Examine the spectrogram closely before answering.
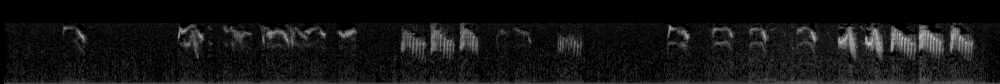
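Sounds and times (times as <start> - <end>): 
faint low hum: 0.1 - 9.9
Eurasian skylark singing: 0.6 - 0.9, 1.8 - 5.9, 6.6 - 9.8.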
